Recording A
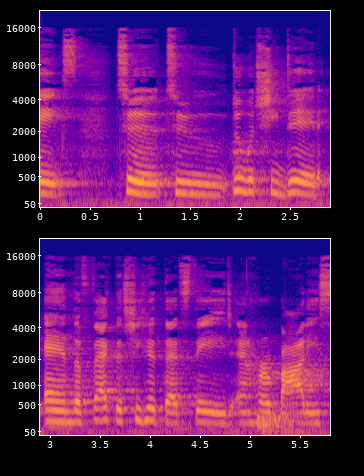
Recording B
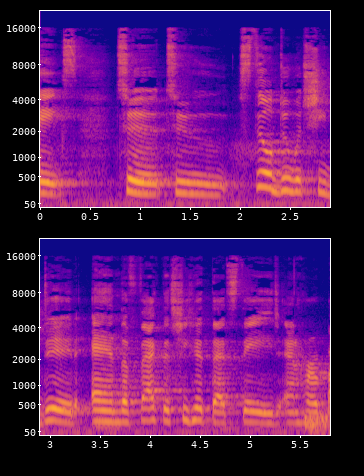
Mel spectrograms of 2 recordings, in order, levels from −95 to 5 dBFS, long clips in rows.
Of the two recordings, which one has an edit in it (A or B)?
A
